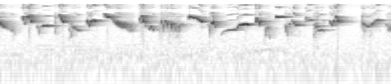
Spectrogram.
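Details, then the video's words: Canary song for training caged birds, filled with blackthroat and sanger style phrases: a dense, rapid stream of high, sharply down-slurred whistled notes and twitters with hardly a pause. "suara burung kenari gacor isian blackthroat dan sanger untuk masteran"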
